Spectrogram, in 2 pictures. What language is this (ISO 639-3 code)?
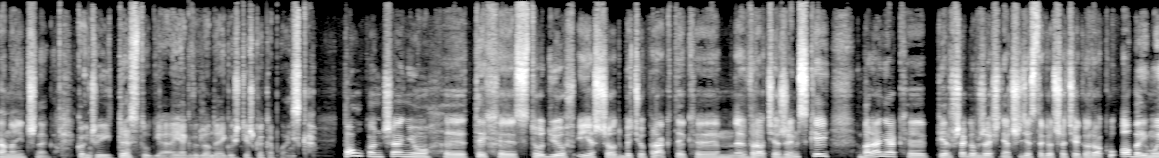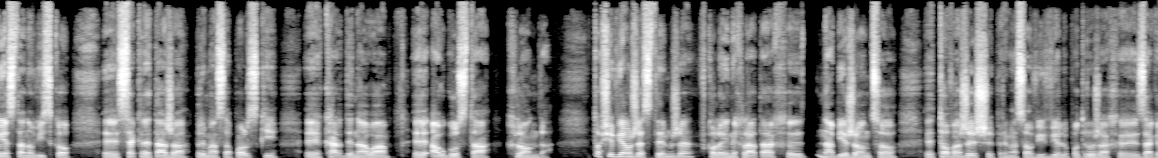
pol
